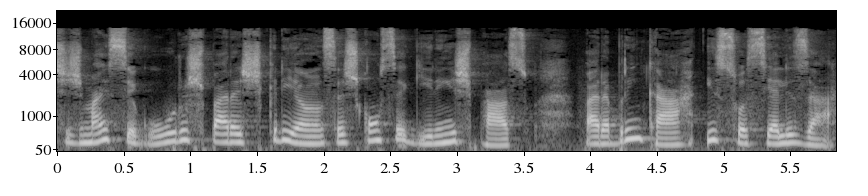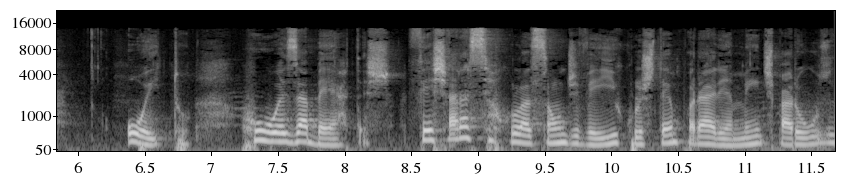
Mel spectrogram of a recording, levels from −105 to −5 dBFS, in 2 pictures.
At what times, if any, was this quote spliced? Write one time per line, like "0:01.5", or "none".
0:06.0
0:08.4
